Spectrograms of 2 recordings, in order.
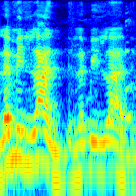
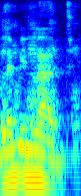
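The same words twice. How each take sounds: First: Louder, pressing to be heard; insistent. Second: Said in the usual way. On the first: Real, not acted. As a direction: cut them off, let me finish. Insists on finishing his story.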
